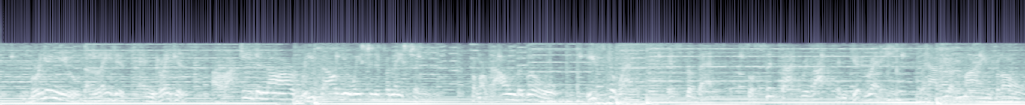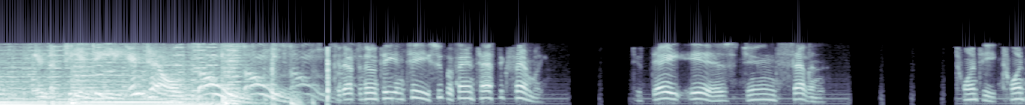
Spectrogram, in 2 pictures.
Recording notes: TNTSuperfantastic Conference Call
